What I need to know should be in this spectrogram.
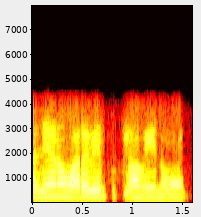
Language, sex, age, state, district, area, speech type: Tamil, female, 18-30, Tamil Nadu, Tiruvannamalai, rural, conversation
